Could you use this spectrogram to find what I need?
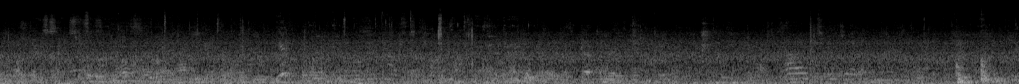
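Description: A crowd of people chatters and murmurs nearby in a large room.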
